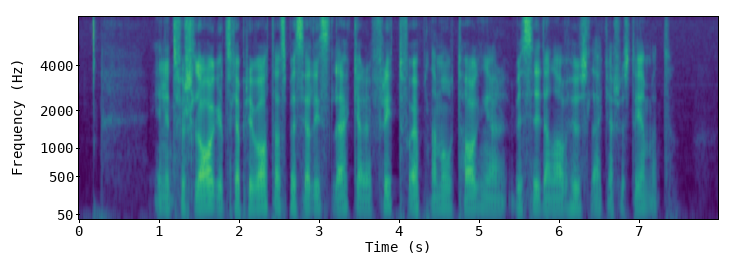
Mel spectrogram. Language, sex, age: Swedish, male, 36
